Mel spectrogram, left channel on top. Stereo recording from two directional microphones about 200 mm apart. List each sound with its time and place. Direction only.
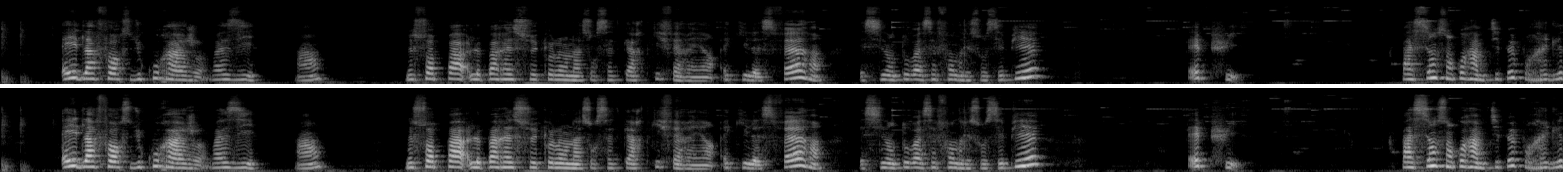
0.6 s a woman's voice: 20° right (ahead or behind)
11.8 s a woman's voice: 20° right (ahead or behind)
14.0 s a woman's voice: 25° right (ahead or behind)
15.0 s speech: 10° right (ahead or behind)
